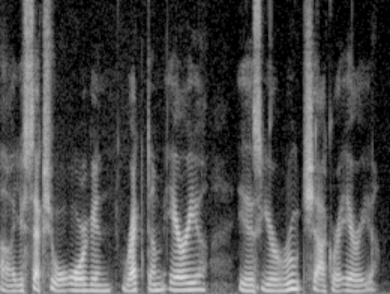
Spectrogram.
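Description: A woman's unremarkable speaking voice, fairly low in pitch, fairly slow and fairly even in intonation. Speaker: podcast host and meditation guide. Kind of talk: guided meditation. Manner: slow, calm, soothing, with gentle repetition.

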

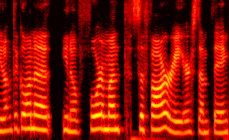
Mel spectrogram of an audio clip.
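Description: With an American accent, a woman speaks at a fairly quick pace, her high pitch moving with ordinary variation. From US Pacific Northwest (Tacoma, Washington). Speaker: podcast host and fitness trainer. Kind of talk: casual interview.

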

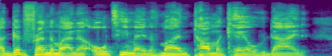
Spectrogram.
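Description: At a medium pitch, a man talks in an ordinary speaking voice. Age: 50s. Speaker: podcast host. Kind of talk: casual chat.

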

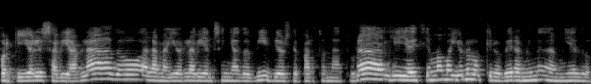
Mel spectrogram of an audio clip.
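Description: A woman speaks at a very fast pace with hardly any pauses. Her pitch is medium, with ordinary pitch variation. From Barcelona area, Spain (born in Madrid). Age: 50s. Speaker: mother sharing birth story. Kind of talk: testimony.

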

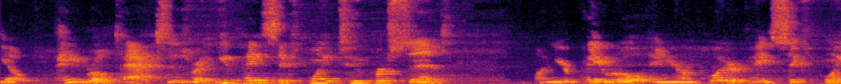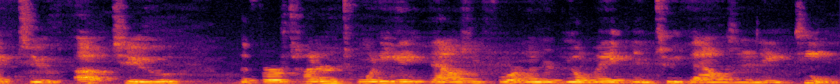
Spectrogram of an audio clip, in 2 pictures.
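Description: Amid noticeable background noise and audible room echo, a man with a fairly high pitch speaks at a very slow pace, his pitch varying in an ordinary way. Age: 40s. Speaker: financial planner. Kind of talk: interview.

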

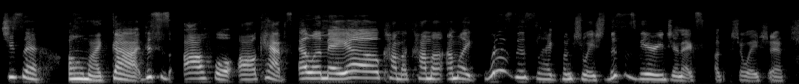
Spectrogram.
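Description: A woman with a high pitch speaks at a moderate pace in an animated tone with lively intonation, recorded dry and close with no echo. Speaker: podcast host. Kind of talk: casual chat.

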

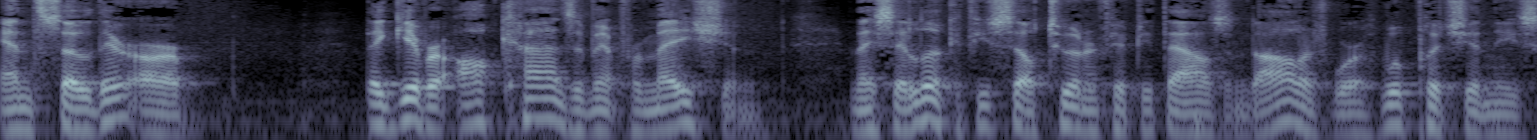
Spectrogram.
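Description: A man with a very deep, low voice speaks with lively intonation. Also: quiet background. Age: 50s. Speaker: professional golfer. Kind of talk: casual chat.

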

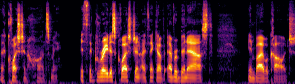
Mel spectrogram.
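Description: At a moderate pace, a man with an ordinary speaking voice, a fairly low pitch and an American accent talks with fairly even intonation and big swings in loudness, in a very clean recording with a silent background. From Massachusetts. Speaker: podcast co-host. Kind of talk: casual group discussion.

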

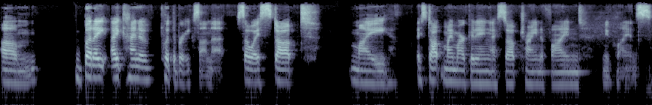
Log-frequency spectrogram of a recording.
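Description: Against a quiet background, a woman with an American accent speaks at a moderate pace in a very deep, low voice with vocal fry, ordinary pitch variation and big swings in loudness. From upstate New York. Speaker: tech product manager and entrepreneur. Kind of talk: interview. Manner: casual, many fillers.

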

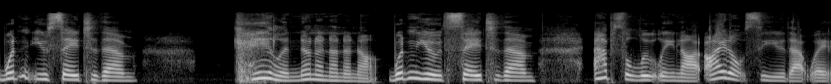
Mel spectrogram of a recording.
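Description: With an unremarkable speaking voice, a woman talks at a medium pitch and a fairly slow pace. Her intonation is lively. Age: 60s. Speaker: health and nutrition coach, totally blind. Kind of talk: interview.

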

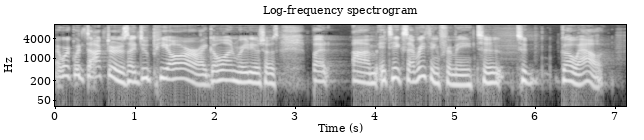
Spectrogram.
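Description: Lively intonation in a New York accent, at a moderate pace. The recording is very clean, with a silent background. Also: woman, medium pitch for a woman, very even loudness. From Long Island, New York, US. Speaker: author in addiction recovery. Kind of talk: interview.

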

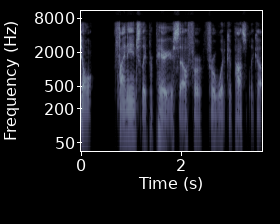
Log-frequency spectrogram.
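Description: This man speaks with an American accent and a very deep, low pitch. His pace is fairly quick and his intonation fairly even. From US South, south Louisiana (Cajun). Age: 30s. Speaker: professional poker player. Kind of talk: casual interview.

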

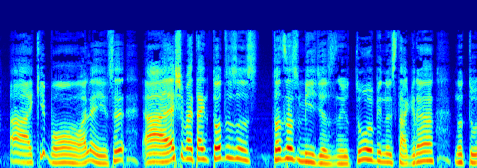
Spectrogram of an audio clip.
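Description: The speech moves at a fairly slow pace with lively intonation. The sound is dry and close, with no echo. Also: man, high pitch for a man. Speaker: podcast host. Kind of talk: casual interview. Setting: video call.

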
